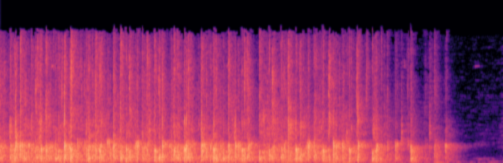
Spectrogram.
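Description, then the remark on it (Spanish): A crowd applauds a preaching pastor steadily for several seconds, a dense wash of many hands clapping, thinning out and stopping abruptly near the end. “¿A quién estás aplaudiendo cuando aplaudes?”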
